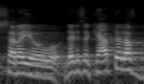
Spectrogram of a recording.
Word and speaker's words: Sarajevo: Actually spelling is J-E-U-O, the pronunciation is Sarajevo.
